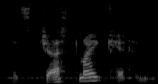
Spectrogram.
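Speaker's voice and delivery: ordinary delivery, nothing marked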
